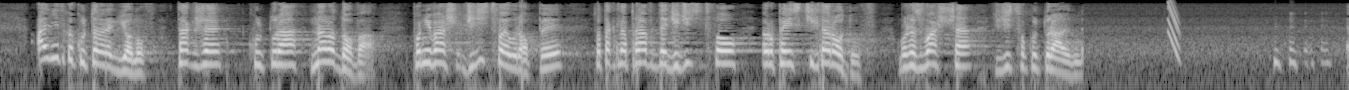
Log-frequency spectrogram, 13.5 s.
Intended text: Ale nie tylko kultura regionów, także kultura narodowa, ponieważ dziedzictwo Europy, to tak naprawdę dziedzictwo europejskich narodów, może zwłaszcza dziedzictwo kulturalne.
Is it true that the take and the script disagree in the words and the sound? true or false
true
